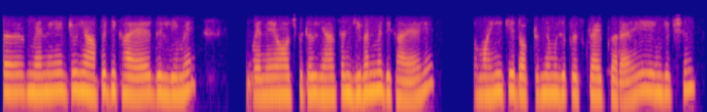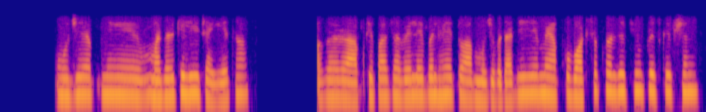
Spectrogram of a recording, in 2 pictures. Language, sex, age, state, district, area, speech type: Urdu, female, 30-45, Delhi, North East Delhi, urban, conversation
